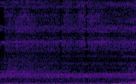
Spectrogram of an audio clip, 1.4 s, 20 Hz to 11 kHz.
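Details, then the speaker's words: Oxygen-driven nebulizer running normally with supply tubing connected to oxygen at the manufacturer-recommended 8 L/min flow rate: a steady continuous hiss of gas flow with a low rumble. "connect one end of the supply tubing to oxygen and the manufacturer recommends an eight liter per minute flow rate"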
